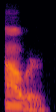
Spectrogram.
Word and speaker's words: hour: pronounced in english just there are some exceptions that it's silent like the word hour okay that that's just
